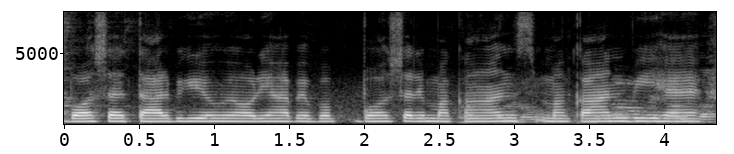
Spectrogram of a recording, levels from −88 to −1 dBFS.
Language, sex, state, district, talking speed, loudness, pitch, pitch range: Hindi, female, Bihar, Vaishali, 220 wpm, -18 LUFS, 210 Hz, 205-210 Hz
